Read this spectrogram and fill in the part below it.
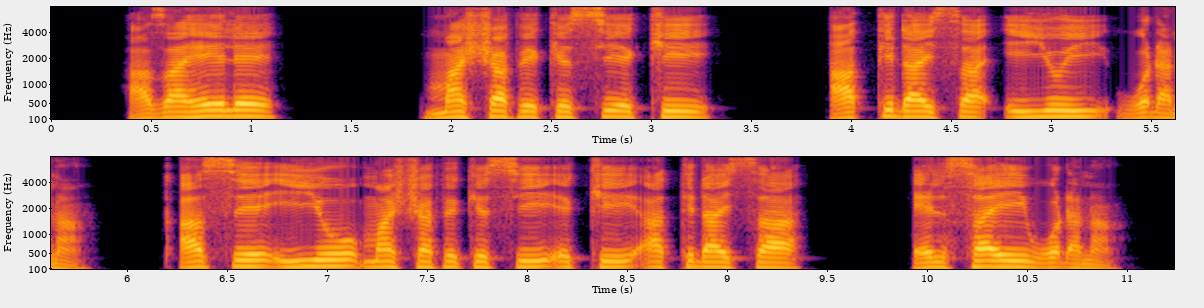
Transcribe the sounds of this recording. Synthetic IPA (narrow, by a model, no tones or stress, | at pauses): ʔɐ̰zɐheːlɛ | mɐʃːɐpɛkɛsːɪɛkʰːi | ʔɐt̪ːɪd̪ɐjsːɐʔɪjːʊjwɔɗɐnɐ̰ | kʼɐsːɛɪjːɔmɐʃːɐpɛkɛsːɪɛkːiɐt̪ːɪd̪ɐjsːɐ | ɛlsɐjwɔɗɐnɐ̰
